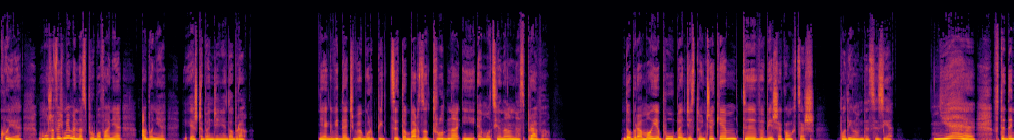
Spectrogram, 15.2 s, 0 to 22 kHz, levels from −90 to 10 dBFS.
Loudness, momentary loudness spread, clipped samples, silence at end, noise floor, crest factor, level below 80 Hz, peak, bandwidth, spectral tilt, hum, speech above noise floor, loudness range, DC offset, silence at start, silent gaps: -14 LUFS; 8 LU; under 0.1%; 0 s; -66 dBFS; 14 dB; -56 dBFS; 0 dBFS; 17 kHz; -5 dB/octave; none; 53 dB; 3 LU; under 0.1%; 0 s; 3.81-4.77 s, 8.48-9.32 s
